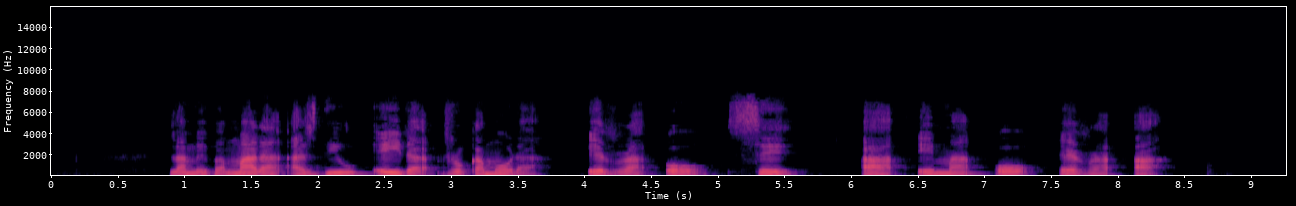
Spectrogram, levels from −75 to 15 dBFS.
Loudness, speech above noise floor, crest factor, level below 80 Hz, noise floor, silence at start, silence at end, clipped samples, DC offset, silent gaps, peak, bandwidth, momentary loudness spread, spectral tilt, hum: -27 LUFS; 49 dB; 22 dB; -58 dBFS; -76 dBFS; 0.9 s; 0.95 s; under 0.1%; under 0.1%; none; -6 dBFS; 8 kHz; 9 LU; -5.5 dB/octave; none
